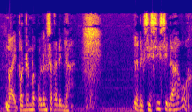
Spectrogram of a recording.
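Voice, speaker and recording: Actor as a high-voiced, remorseful younger brother. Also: male voice, brisk, muffled recording, background noise, lightly acted. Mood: meek, polite. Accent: Filipino. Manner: earnest, pleading, polite. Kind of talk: Filipino radio drama acting.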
